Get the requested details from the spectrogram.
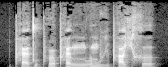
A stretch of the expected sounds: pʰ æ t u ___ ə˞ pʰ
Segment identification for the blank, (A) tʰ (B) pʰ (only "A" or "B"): B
